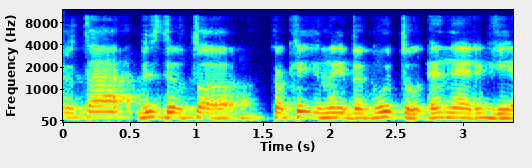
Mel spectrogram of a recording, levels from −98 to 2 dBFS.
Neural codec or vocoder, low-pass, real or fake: vocoder, 22.05 kHz, 80 mel bands, Vocos; 9.9 kHz; fake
